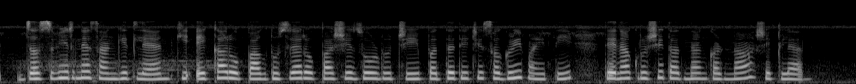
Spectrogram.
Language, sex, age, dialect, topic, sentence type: Marathi, female, 18-24, Southern Konkan, agriculture, statement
